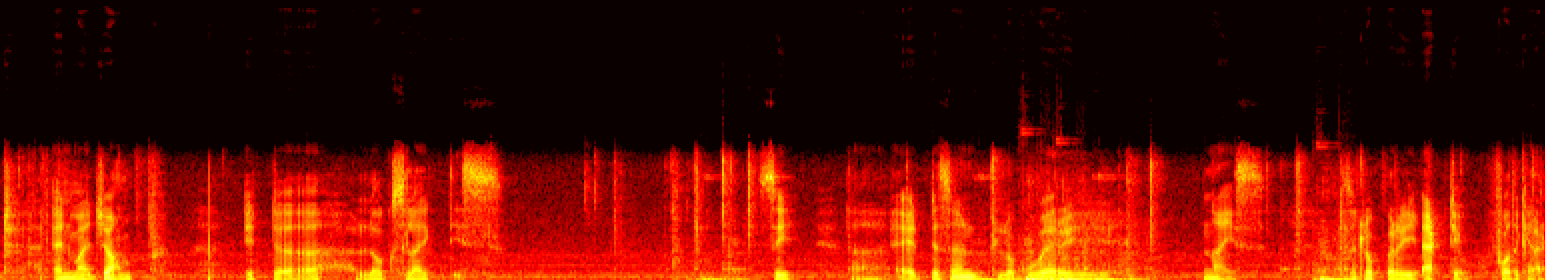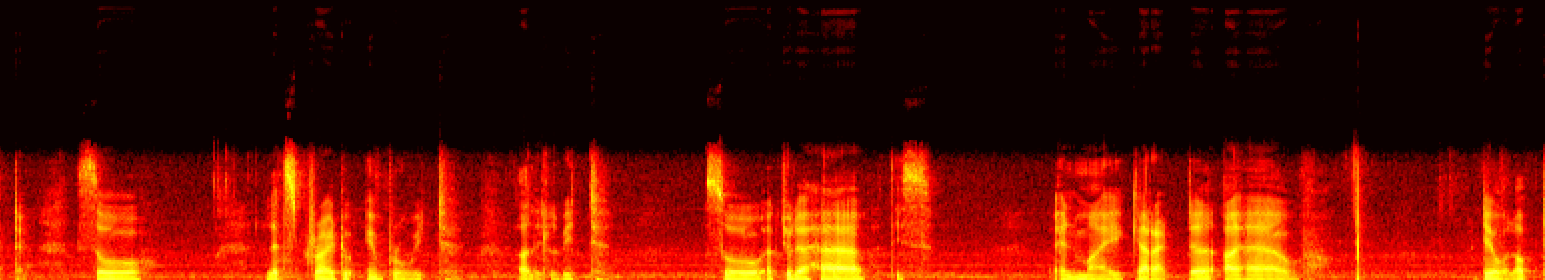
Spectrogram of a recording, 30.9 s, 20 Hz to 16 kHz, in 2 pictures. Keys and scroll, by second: 0.1 ctrl+p, 11.3 space, 12.8 space, 15.3 ctrl+p.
